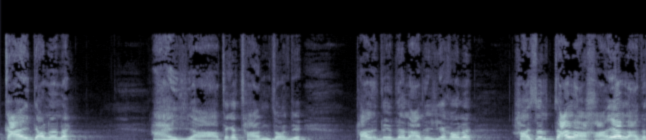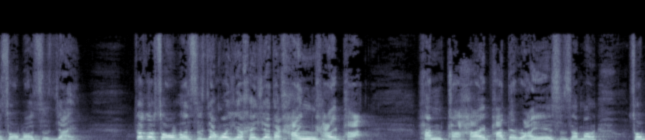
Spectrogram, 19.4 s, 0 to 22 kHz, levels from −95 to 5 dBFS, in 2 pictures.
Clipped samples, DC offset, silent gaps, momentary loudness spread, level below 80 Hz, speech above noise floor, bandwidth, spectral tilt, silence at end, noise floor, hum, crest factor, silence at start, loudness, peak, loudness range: under 0.1%; under 0.1%; none; 9 LU; -68 dBFS; 36 dB; 17 kHz; -5.5 dB/octave; 0 s; -54 dBFS; none; 18 dB; 0.05 s; -18 LUFS; -2 dBFS; 7 LU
